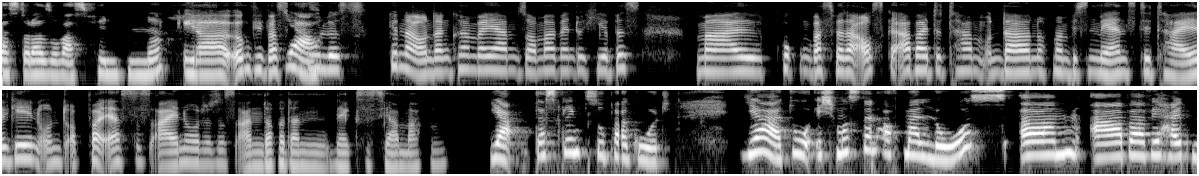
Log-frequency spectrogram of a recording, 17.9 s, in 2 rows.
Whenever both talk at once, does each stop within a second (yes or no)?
yes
